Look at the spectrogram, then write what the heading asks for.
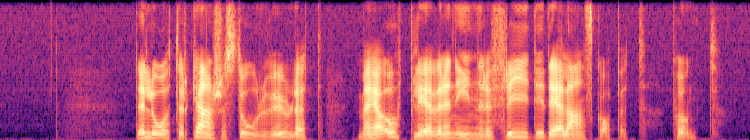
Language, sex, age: Swedish, female, 49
